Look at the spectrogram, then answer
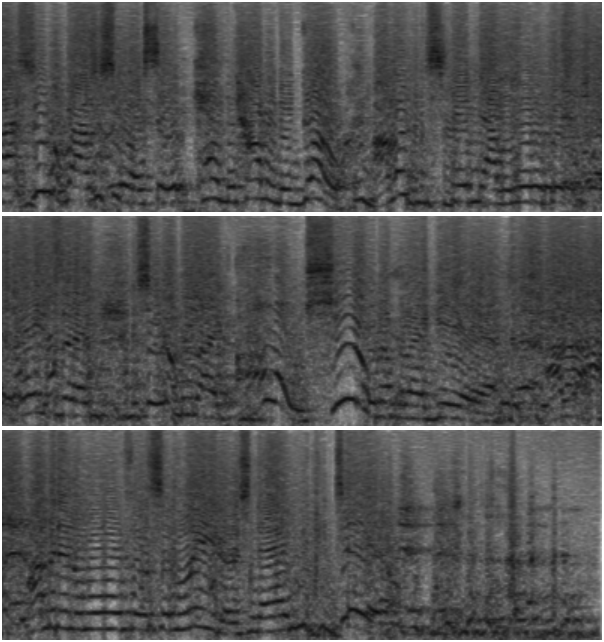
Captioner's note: laughter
